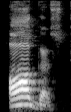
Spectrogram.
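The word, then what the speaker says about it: August: थोड़ा ठीक कर ले अब इसके टू सिलेबल्स है ऑ और गस्ट तो फर्स्ट के ऊपर स्ट्रेस है ऑगस्ट यानी ऑ को हम पूरा स्ट्रेस देंगे और गस्ट जो है उसको हम स्ट्रेस नहीं देंगे ये बनेगा अगस्ट अगस्ट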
